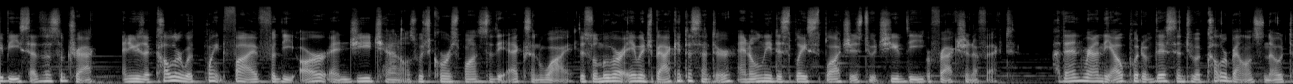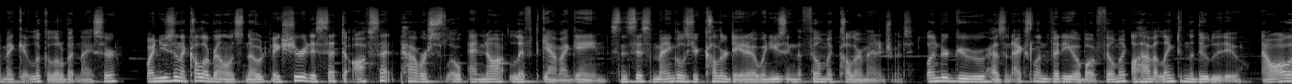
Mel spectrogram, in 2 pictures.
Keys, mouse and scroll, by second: 9.7 click, 10.2 middle click, 12.2 shift+a, 14.7 click, 17.4 click, 19.6 shift+click, 21.8 shift+click, 23.1 ctrl+shift+click.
